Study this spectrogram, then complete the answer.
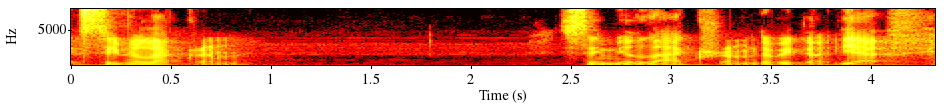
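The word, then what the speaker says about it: simulacrum: How do you say it in English? As far as I am concerned it is it is said simulacrim.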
